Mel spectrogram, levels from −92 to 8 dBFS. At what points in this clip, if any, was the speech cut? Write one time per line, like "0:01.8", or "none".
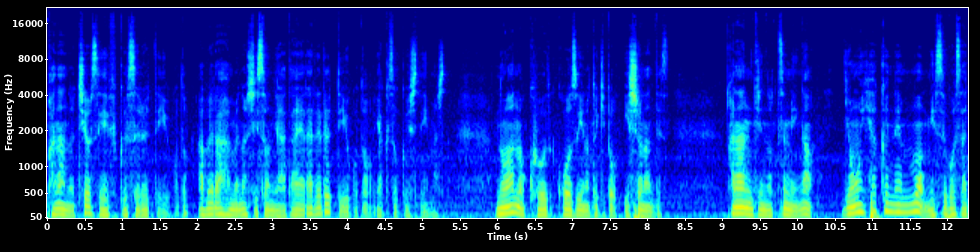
0:01.9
